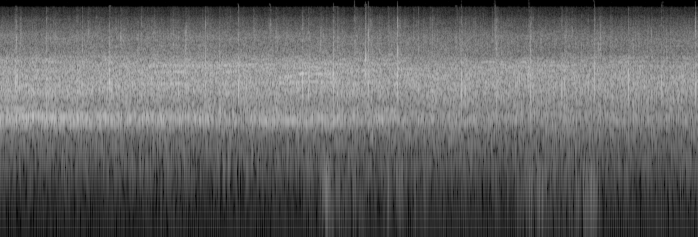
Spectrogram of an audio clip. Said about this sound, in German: Und jetzt kommt der Wechsel. Jetzt kommt Marek Mintal. Und hören Sie sich einmal diesen Jubel an.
